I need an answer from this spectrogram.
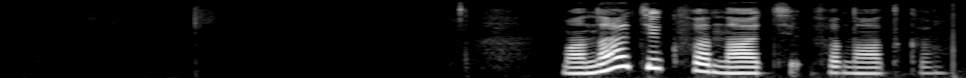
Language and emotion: Russian, neutral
